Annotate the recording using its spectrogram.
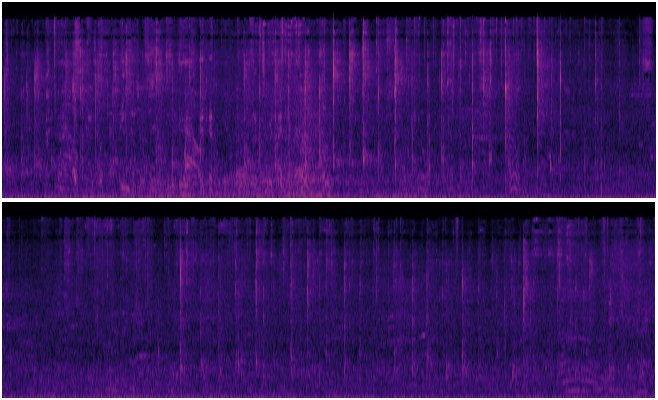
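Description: A horse's hooves knocking and scraping irregularly on a hard surface, over the murmur of people talking.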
